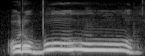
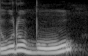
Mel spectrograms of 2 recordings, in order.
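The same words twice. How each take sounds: First: URUBU with the final BU held long and higher; drawn-out stress. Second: Said in the usual way. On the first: Shown as a demonstration. Teacher shows class the stressed syllable, BU drawn out in URUBU. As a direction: stretch the BU of URUBU like a call. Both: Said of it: "A sílaba tônica é o bu".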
